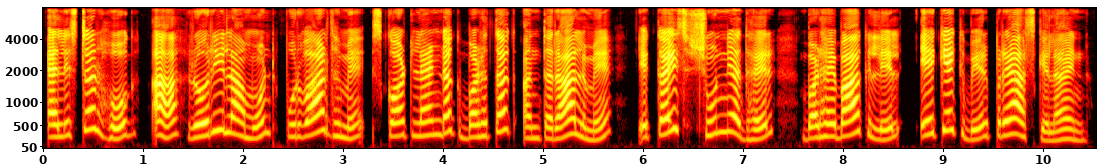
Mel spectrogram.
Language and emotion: Maithili, neutral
